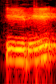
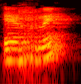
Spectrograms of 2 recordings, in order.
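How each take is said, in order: First: The r is a single quick tap. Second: The r is a long rolled trill.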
